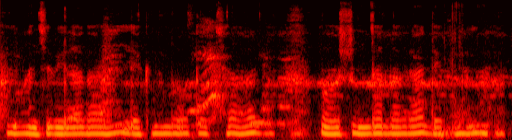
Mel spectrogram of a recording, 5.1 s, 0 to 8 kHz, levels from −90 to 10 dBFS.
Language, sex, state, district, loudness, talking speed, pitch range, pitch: Hindi, male, Bihar, Araria, -37 LUFS, 185 wpm, 145-155 Hz, 150 Hz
